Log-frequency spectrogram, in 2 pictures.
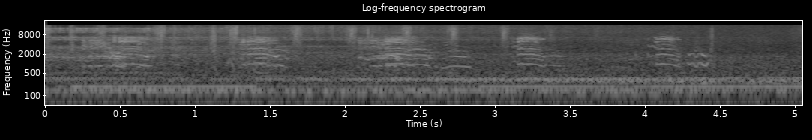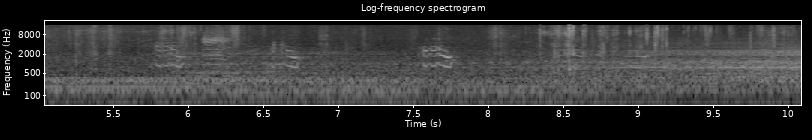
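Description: Birds giving short, repeated chirping calls, about two a second at first and more scattered after about five seconds, over a low steady hum.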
